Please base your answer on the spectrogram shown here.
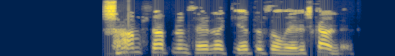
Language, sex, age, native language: Icelandic, male, 60-69, Icelandic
